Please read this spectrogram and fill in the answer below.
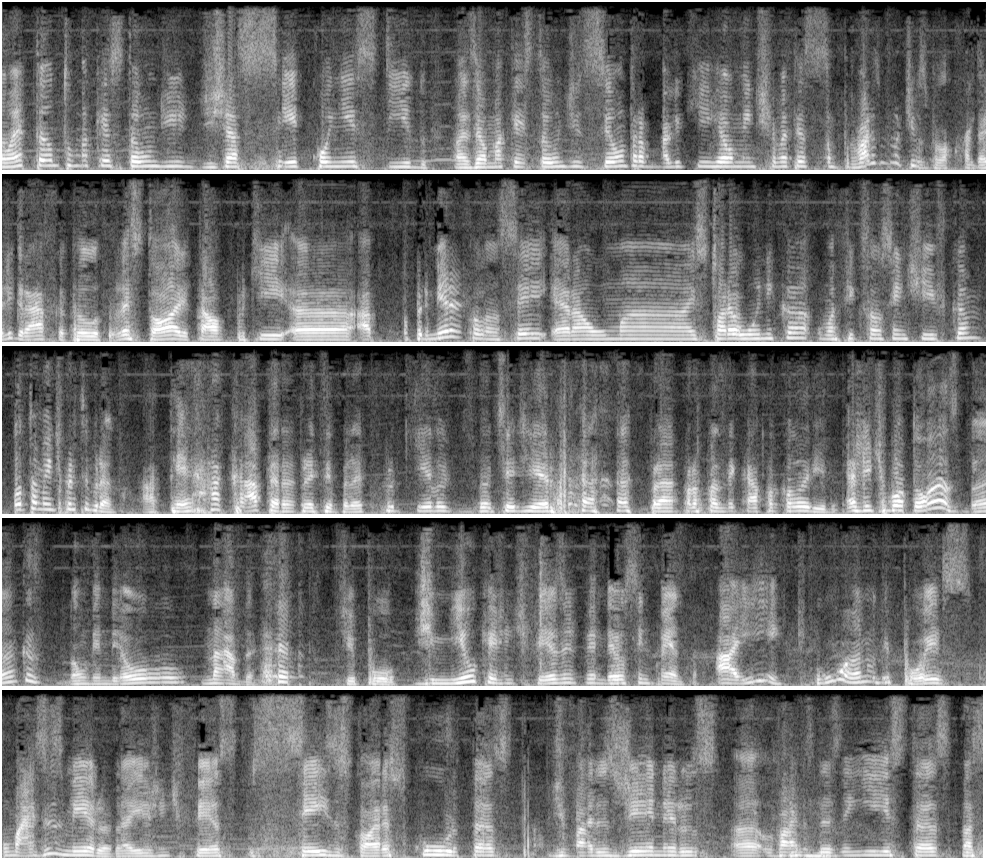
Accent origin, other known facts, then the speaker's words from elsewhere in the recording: Rio Grande do Sul, Brazil; eu sou do Rio Grande do Sul.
